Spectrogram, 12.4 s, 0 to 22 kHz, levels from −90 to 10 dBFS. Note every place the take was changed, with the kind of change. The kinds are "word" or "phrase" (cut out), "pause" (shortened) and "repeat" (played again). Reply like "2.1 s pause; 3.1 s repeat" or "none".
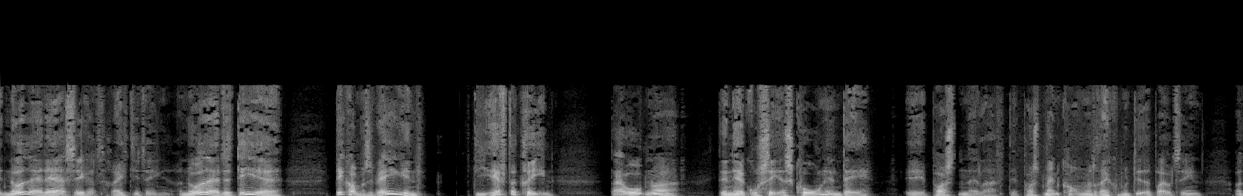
none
